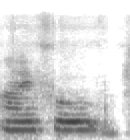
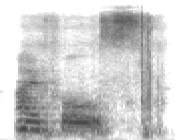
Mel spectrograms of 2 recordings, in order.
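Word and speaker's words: eIFL: last the later uh as we call Eiffel Eiffel uh geography so who we are Eiffel stands for not for Eiffel inter but it's it's electronic information for libraries pronounced in very Lithuanian way because some part of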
